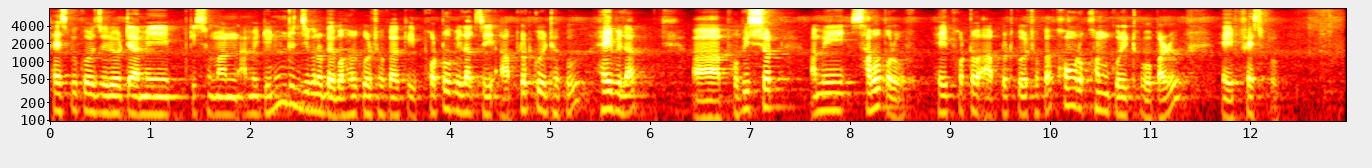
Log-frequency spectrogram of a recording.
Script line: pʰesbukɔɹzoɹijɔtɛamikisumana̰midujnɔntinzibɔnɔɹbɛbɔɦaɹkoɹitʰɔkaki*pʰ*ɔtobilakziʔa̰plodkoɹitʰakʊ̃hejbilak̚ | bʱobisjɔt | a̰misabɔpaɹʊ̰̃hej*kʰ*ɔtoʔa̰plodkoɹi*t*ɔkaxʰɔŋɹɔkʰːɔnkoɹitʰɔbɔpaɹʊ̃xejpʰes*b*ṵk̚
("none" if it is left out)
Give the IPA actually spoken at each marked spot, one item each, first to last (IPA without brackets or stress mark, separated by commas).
pʰ, pʰ, tʰ, b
